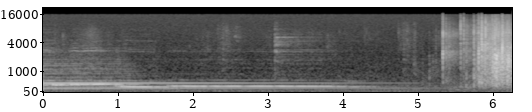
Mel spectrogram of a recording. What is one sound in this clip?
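An electric guitar rings out with long held notes.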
